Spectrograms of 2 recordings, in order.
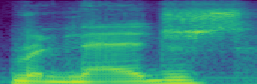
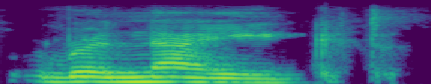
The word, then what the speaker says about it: reneged: million lawsuit over claims they reged. I I don't know if that's how it's pronounced. It's pronounced reneged, my friend.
